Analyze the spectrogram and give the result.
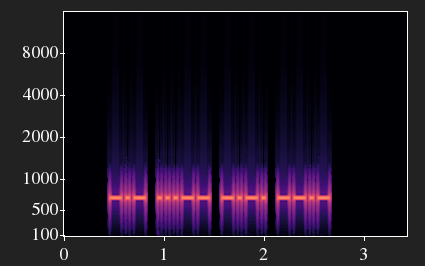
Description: Morse code, heard as a keyed tone, about 30 wpm, 700 Hz. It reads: K3CQ
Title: USA Call Signs - 4 Characters - Repeated 3x - 30wpm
